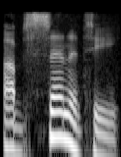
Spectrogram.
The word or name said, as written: obscenity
